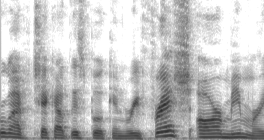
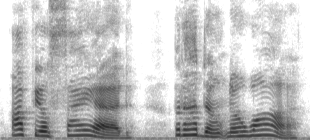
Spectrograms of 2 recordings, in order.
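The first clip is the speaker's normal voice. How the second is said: put-on a little boy sighing out his sadness; sad sighing child; 6 semitones higher than usual. A narrator's reading. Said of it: "with a great big sigh".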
